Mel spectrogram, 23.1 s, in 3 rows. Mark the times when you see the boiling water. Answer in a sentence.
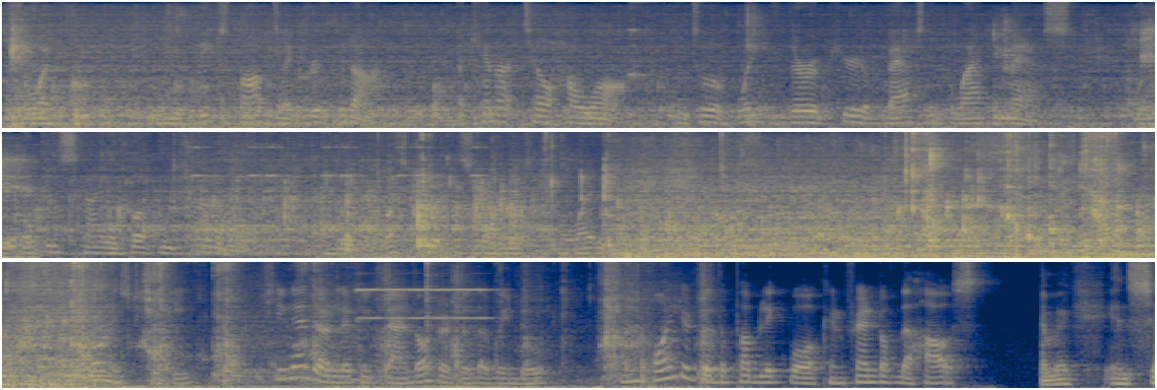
You can hear the boiling water from 0.0 to 16.1 s.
